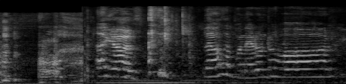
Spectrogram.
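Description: A person laughing in short bursts for about a second, then a high-pitched voice with wavering, bending pitch that settles into a drawn-out held note near the end.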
